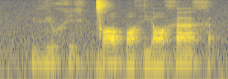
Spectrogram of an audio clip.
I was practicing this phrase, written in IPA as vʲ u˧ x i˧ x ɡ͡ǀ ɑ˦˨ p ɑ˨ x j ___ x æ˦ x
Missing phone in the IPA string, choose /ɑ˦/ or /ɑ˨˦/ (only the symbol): ɑ˨˦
